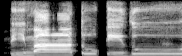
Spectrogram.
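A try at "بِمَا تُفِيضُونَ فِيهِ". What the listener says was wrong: Bukan bukan tukidu, tufidu, bukan tukidu, fa. Bima bima tufiduna fihi.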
